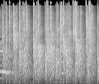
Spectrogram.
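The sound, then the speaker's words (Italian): Applause for a group called the fairies during a party game. Loud, busy clapping comes in quick overlapping bursts, with a few brief pauses. “Un applauso a queste fate!”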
